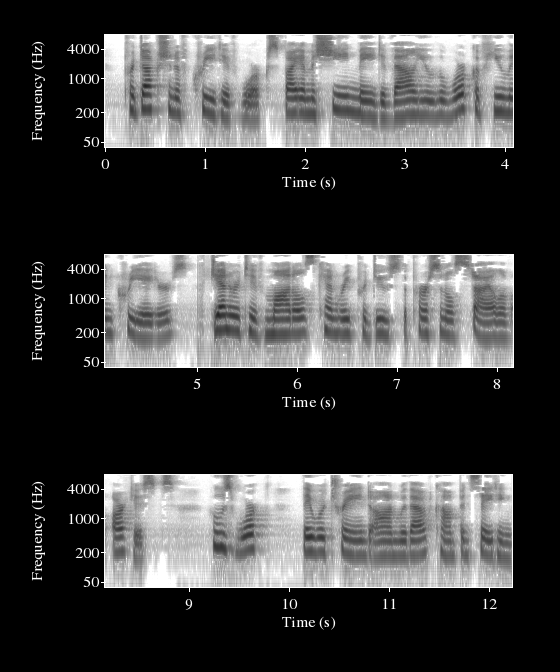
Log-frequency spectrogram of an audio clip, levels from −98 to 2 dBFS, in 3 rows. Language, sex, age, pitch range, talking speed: English, female, 40-59, 175-230 Hz, 150 wpm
